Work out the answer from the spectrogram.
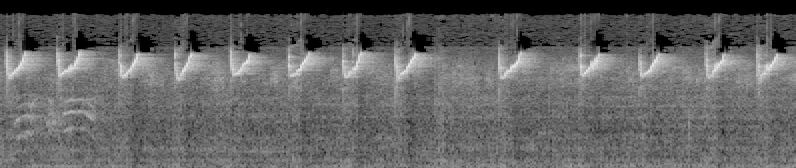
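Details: Sunbird lure call for trapping, a steady series of about fourteen bright rising chirps, briefly overlapped at the start by fainter lower whistled notes from another bird.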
